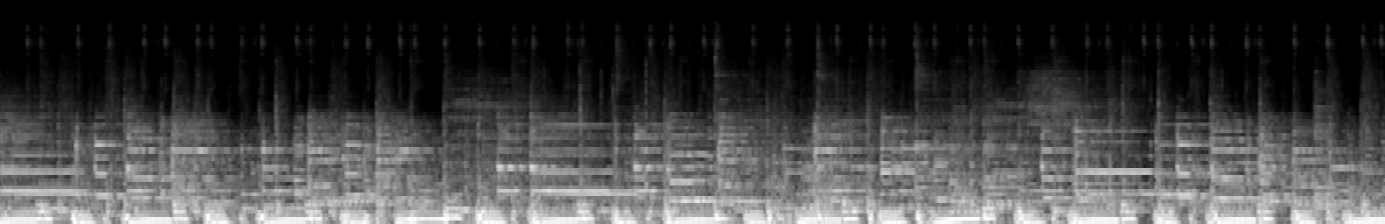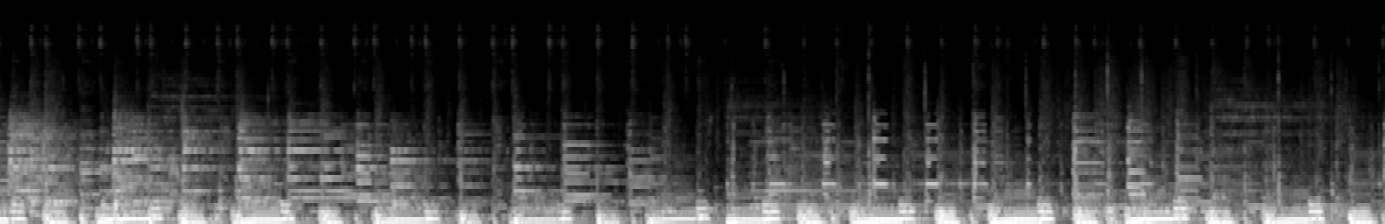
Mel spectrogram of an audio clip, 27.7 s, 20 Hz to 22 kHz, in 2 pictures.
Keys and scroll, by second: 3.2-4.4 scroll, 15.6 BackSpace, 15.6 4, 15.8 Down, 15.9 Down, 16.1 —, 22.0 p, 22.4-25.2 p, 24.8 scroll, 27.6 ctrl+v.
